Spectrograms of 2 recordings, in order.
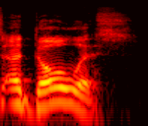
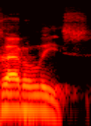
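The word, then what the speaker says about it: Adolis: It's Adolas. I thought it was Adelise.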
